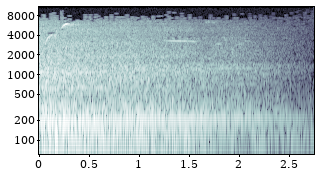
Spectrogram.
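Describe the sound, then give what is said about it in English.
A truck engine rumbles with a steady low drone, then slowly fades as the driver, having dropped the last net on the ground, gets back in the truck and drives off. No voices are heard. “The driver drops the last net on the ground, gets back in the truck and drives off.”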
